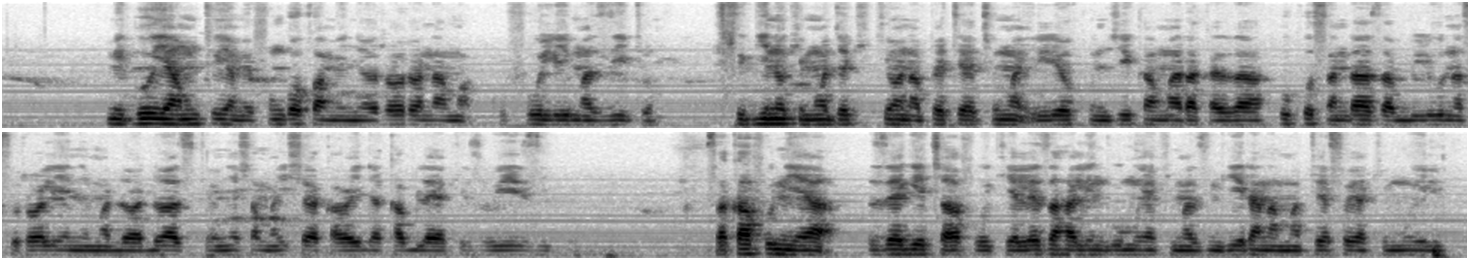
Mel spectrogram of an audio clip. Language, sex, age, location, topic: Swahili, male, 18-24, Nairobi, health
